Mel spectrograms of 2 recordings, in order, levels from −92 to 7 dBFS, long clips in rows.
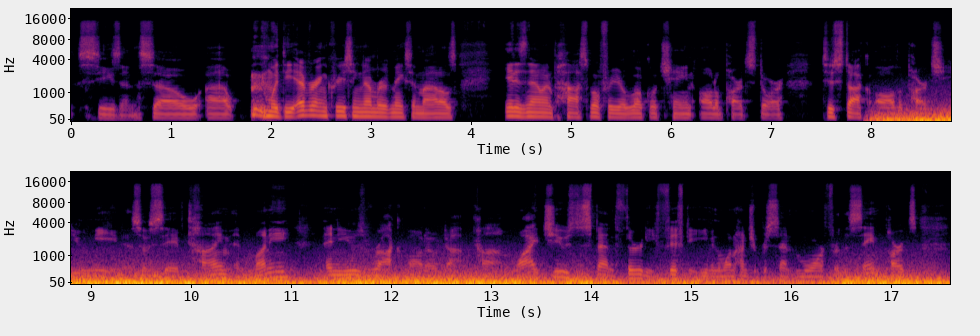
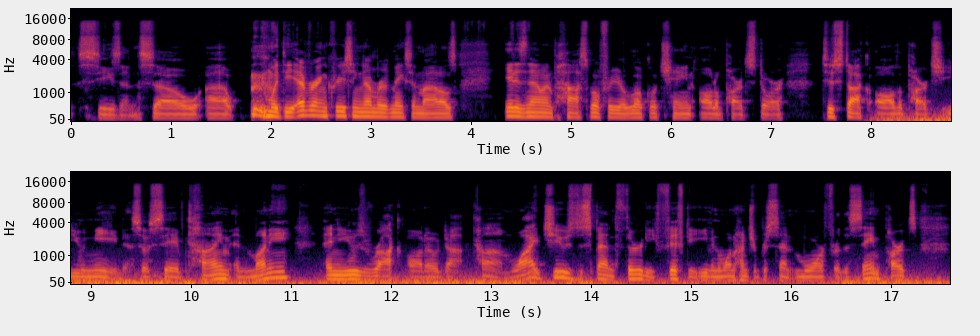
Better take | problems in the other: second | low rumble; loud; from 8 s on; 3 dB below the speech; faint in the second

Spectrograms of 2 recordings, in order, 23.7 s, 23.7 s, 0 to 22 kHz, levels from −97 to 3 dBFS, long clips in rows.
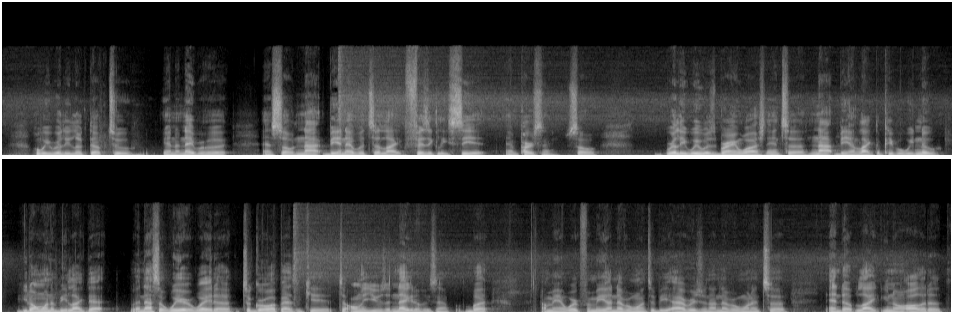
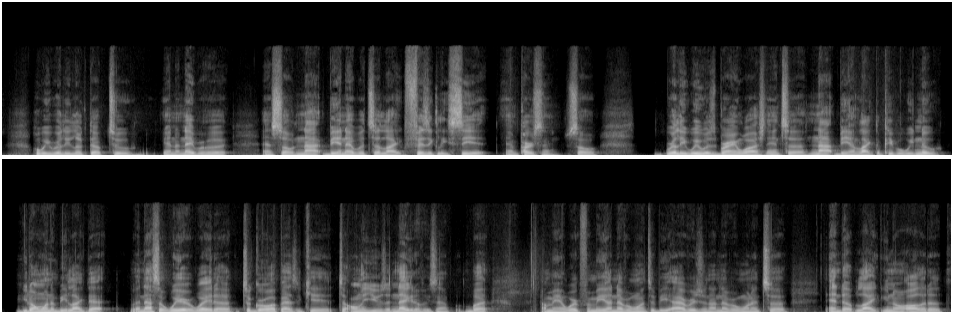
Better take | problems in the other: second | hiss; faint; throughout; 25 dB below the speech

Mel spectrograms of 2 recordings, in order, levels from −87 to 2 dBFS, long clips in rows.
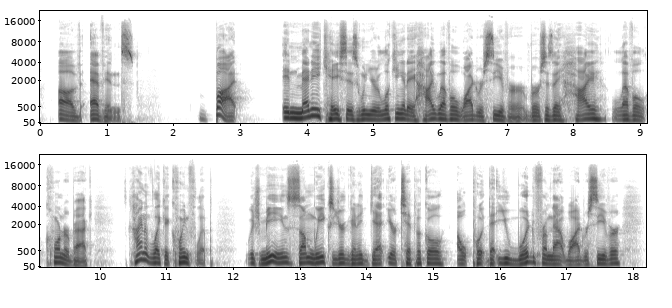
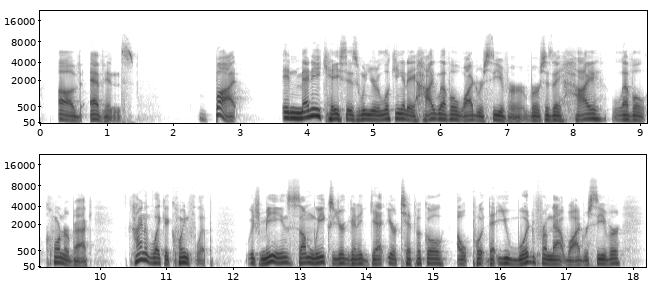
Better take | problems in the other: first | muffled; slightly; fading above 4 kHz

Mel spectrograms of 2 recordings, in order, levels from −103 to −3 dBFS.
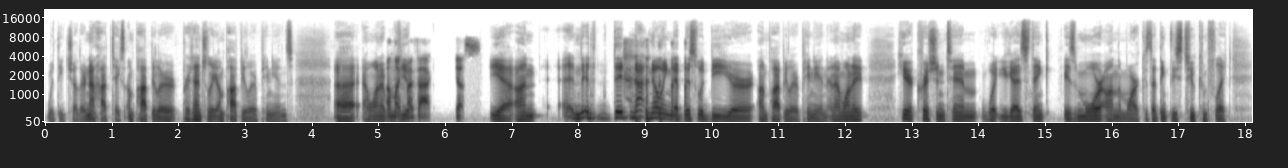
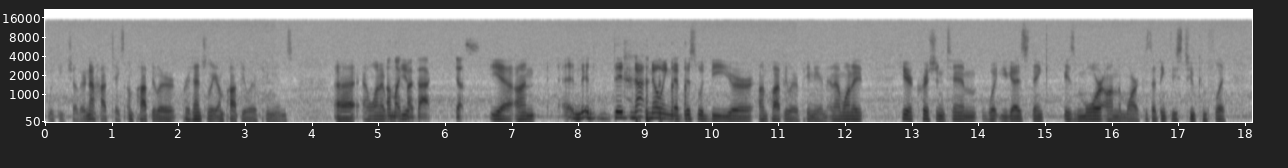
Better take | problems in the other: first | hiss; noticeable; throughout; 15 dB below the speech

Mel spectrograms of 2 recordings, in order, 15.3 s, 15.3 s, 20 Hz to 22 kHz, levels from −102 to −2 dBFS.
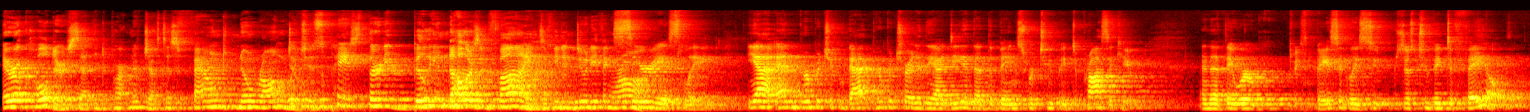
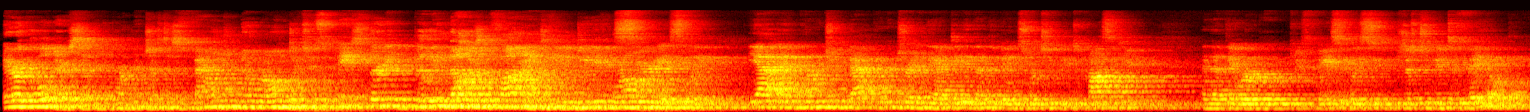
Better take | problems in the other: first | room echo; strong; dies away in 2.7 s; slight in the first // off-mic speech; far

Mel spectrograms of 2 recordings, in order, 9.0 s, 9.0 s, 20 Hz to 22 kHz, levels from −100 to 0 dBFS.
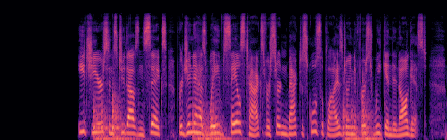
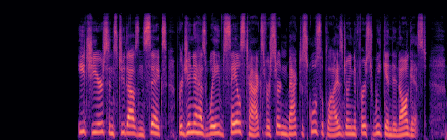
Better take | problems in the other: second | door banging; noticeable; from 2 to 7.5 s; peak 3 dB below the speech

